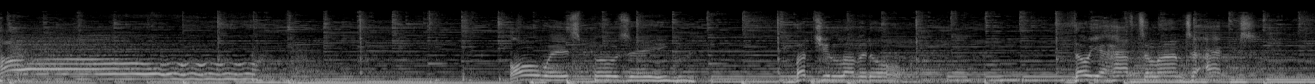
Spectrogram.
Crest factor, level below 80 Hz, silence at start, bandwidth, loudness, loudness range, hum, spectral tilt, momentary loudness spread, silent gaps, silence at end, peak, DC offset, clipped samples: 16 dB; -38 dBFS; 0 s; 13.5 kHz; -28 LUFS; 2 LU; none; -5.5 dB/octave; 6 LU; none; 0 s; -12 dBFS; under 0.1%; under 0.1%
